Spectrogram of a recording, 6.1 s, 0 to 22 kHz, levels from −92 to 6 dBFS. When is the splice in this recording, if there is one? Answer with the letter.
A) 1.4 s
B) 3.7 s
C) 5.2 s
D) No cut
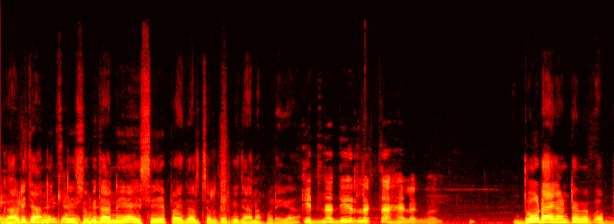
D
